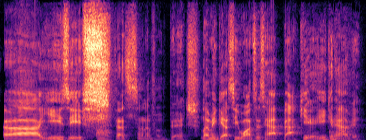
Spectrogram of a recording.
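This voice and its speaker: Man acting unhinged low-voiced film director, wildly swinging. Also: animated, measured pace, creaky, a bit bright, heavily acted. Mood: suspicious, scornful. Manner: stammering, theatrical, erratic delivery. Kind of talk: screenplay table-read acting.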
